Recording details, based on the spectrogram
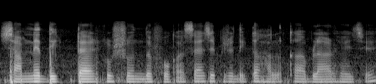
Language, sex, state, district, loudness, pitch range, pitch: Bengali, male, West Bengal, Dakshin Dinajpur, -21 LUFS, 125-135 Hz, 125 Hz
